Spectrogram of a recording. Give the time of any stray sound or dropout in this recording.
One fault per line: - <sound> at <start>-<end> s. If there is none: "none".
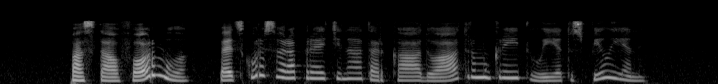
none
